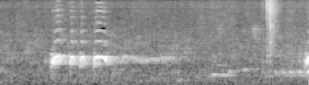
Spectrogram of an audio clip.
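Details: Zebra dove, a local bird singing actively with a clear, crystal voice, used as a lure for male and female doves that have stopped singing: a quick, stuttering run of rolling coos that trails into a held note, then a soft lower coo.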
